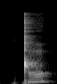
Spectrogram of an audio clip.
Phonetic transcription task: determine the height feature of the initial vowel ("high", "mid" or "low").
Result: mid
